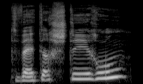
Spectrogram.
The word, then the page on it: d' Wettersteerùng: Bas-Rhin; Strasbourg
